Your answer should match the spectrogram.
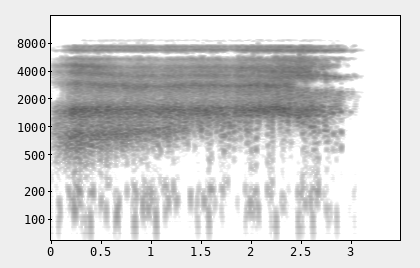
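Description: A deep exhaled breath during a guided breathing exercise: a steady, airy rush of air lasting about three seconds at even loudness, heard alone before it cuts off.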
